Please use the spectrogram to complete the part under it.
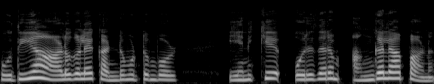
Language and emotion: Malayalam, fearful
